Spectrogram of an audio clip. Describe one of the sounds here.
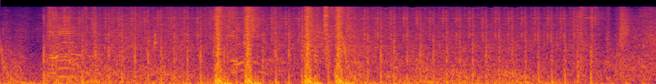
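Automatic gunfire rattles in a rapid burst.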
